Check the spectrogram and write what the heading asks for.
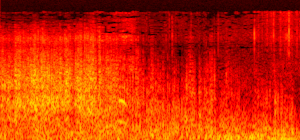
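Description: Strong wind buffeting the microphone: a steady rushing noise.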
